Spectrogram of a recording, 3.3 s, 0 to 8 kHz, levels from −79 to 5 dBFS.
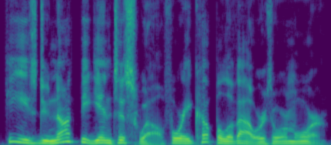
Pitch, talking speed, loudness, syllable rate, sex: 130 Hz, 235 wpm, -15 LUFS, 4.7 syllables/s, male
